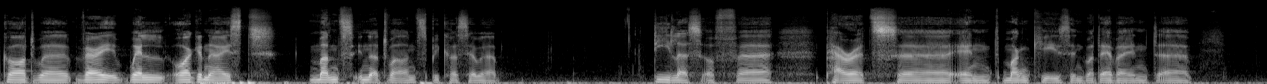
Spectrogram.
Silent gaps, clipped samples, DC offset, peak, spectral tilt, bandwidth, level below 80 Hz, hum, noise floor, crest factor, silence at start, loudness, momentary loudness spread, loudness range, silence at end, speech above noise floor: none; under 0.1%; under 0.1%; 0 dBFS; -5 dB/octave; 15.5 kHz; -30 dBFS; none; -39 dBFS; 20 dB; 0 s; -20 LUFS; 14 LU; 8 LU; 0.05 s; 20 dB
